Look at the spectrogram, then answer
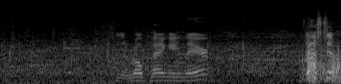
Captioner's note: crowd chatter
